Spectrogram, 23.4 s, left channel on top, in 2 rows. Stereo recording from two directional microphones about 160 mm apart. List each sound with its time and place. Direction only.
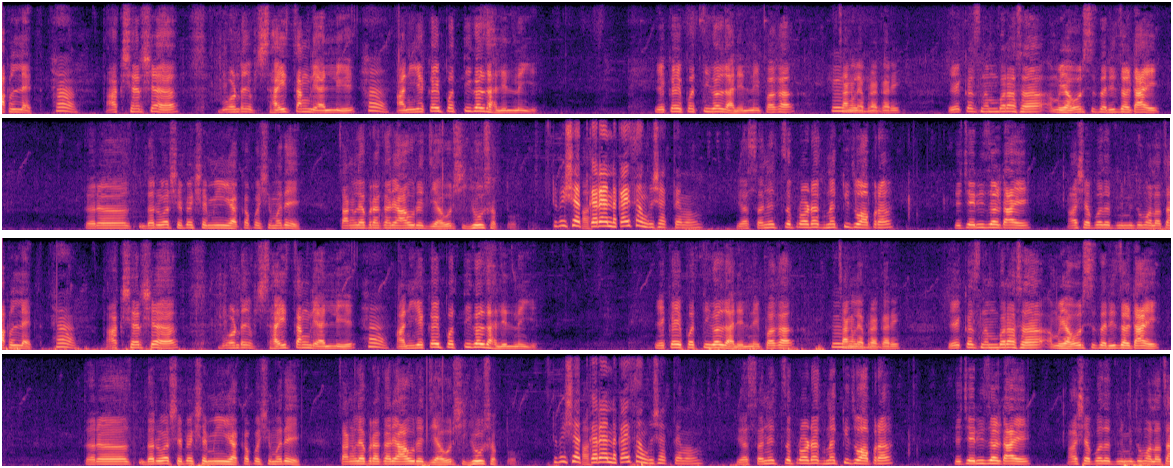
0.0 s speech: 50° right (ahead or behind)
0.5 s speech: 10° right (ahead or behind)
1.0 s speech: 40° right (ahead or behind)
3.6 s speech: 10° right (ahead or behind)
3.9 s speech: 35° right (ahead or behind)
6.5 s speech: 60° right (ahead or behind); by 16.6 s 35° right (ahead or behind)
17.2 s speech: 10° right (ahead or behind)
19.0 s speech: 30° right (ahead or behind)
